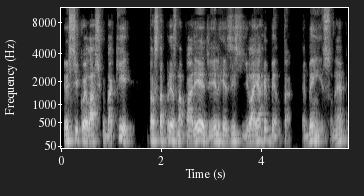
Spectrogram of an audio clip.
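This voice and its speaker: A middle-aged man with a Brazilian Portuguese accent, a school coordinator giving parents advice on a live stream and acting out family talk in quick asides. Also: medium pitch, expressive, slightly rough.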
